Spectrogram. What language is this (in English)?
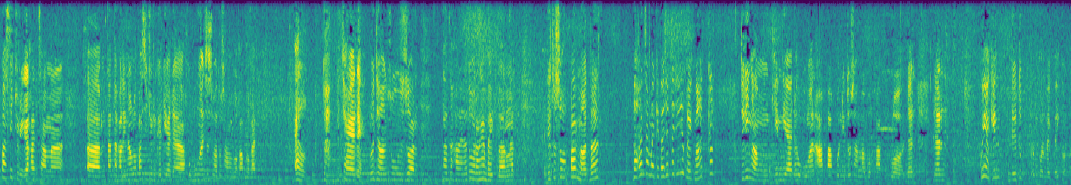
Indonesian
